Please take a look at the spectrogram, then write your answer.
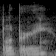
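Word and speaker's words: LBRY: the link that says labrie l-b-r-y it's pronounced labrie and click that link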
